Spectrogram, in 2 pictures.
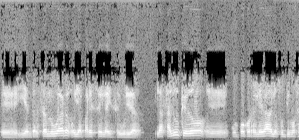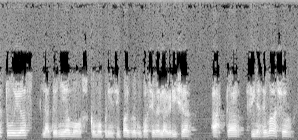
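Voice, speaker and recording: Low husky man listing survey findings. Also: narrow, tinny audio. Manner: measured, lists points. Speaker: sociologist interviewee. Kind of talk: interview answers.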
